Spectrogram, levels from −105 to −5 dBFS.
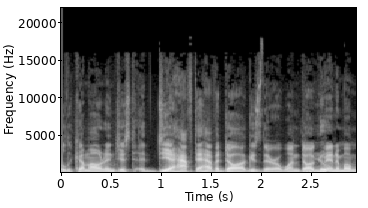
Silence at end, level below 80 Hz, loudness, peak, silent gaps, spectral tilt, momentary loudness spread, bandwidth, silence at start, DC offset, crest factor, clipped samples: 0 s; -50 dBFS; -19 LUFS; 0 dBFS; none; -6.5 dB/octave; 6 LU; 15 kHz; 0 s; under 0.1%; 18 dB; under 0.1%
